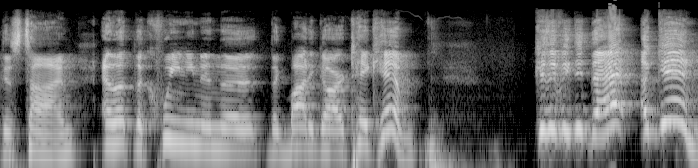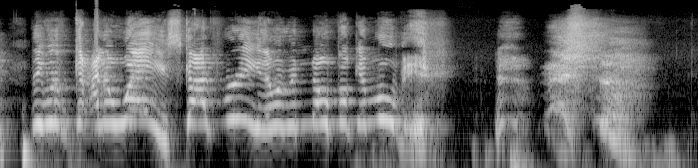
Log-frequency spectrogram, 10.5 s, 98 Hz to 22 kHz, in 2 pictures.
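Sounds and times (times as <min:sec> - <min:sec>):
speech: 0:00.0 - 0:03.2, 0:04.0 - 0:10.1
person sneezing: 0:08.4 - 0:10.3.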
